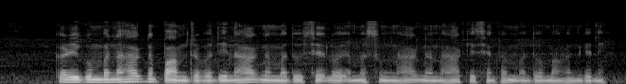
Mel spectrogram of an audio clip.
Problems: none marked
